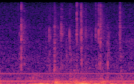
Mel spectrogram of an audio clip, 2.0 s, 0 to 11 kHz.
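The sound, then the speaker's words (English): Code is typed on a computer keyboard in soft, quick keystrokes that form a faint, irregular patter over a low steady hum. “and now here we're going to type the word parse, int, and then in parentheses we are going to type input 1.”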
